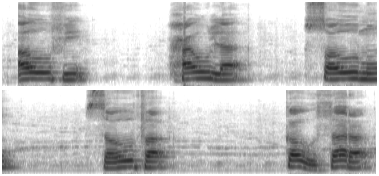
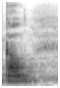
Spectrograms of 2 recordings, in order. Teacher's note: کاف واو زبر کو، واو ساکن سے پہلے زبر ہے، واو لین ہوگی، واو لین کو نرم آواز کے ساتھ جلدی پڑھیں گے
